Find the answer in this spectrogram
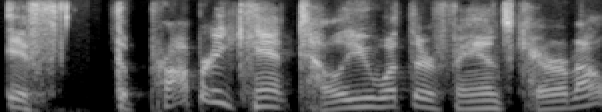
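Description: A man talks in an unremarkable speaking voice at a moderate pace with ordinary pitch variation. The sound is dry and close, with no echo. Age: 40s. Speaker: sports technology entrepreneur. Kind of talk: interview.

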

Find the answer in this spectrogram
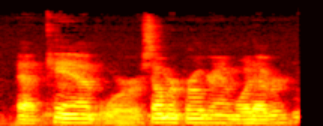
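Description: Fairly even in intonation, a man's dark, mellow voice at medium pitch carries audible room echo. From New York City, Manhattan. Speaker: photographer. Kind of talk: interview conversation. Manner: halting, many fillers.

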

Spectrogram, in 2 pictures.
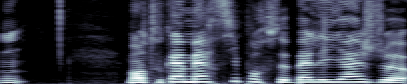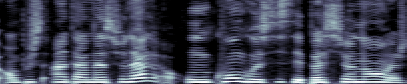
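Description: Speaking at a fairly quick pace, a woman with a fairly high pitch and ordinary pitch variation is heard in a dry, close sound with no echo. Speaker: radio host. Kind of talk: casual chat. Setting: studio. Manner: halting.

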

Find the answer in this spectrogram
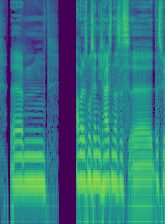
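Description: In a slight Bavarian accent, the voice moves at a fairly quick pace with a dark, mellow tone on a very clean recording with a silent background. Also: man. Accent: little Bavarian accent audible. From Bavaria, Germany (Kelheim, Unterhaching). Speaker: professional football goalkeeper. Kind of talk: casual interview.

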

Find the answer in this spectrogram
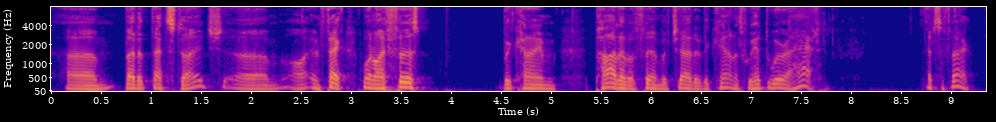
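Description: This man talks at a moderate pace in an Australian accent, with a medium pitch, ordinary pitch variation, and long, frequent pauses, all on a very clean recording with a silent background. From South Australia. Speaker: retired accountant. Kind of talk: casual chat.

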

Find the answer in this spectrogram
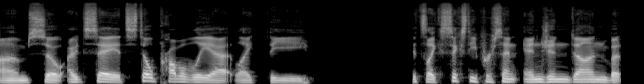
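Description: A man with an ordinary speaking voice at a fairly slow pace, ordinary pitch variation, a dry, close sound with no echo, and a very clean recording with a silent background. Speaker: homebrew programmer and streamer. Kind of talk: casual interview chat.

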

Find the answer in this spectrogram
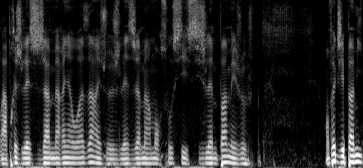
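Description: Against noticeable background noise, a man with a very deep, low pitch talks at a very fast pace, with fairly even intonation and long, frequent pauses. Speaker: DJ and music producer. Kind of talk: interview. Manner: halting.

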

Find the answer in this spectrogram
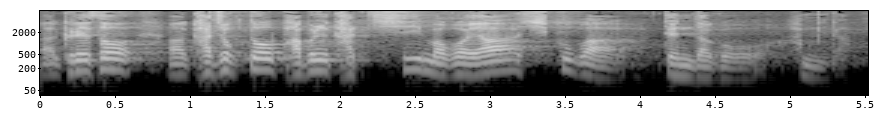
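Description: A man with a fairly high pitch talks at a very slow pace with lively intonation over noticeable background noise. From South Korea. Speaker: pastor. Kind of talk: sermon. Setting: church.

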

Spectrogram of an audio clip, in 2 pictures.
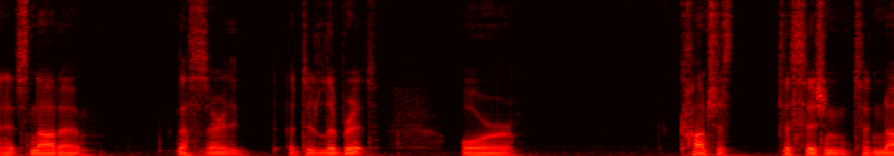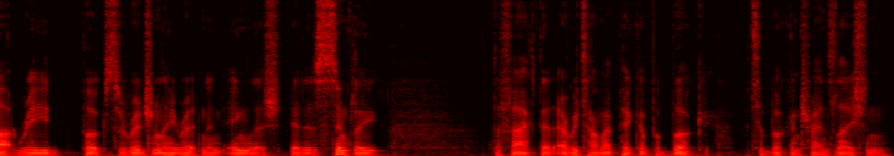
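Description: On a very clean recording with a silent background, a man with a Texan accent and a very deep, low pitch talks fairly quickly with fairly even intonation and long, frequent pauses. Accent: Texan American. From Texas, San Antonio. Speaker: novelist. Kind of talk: interview.

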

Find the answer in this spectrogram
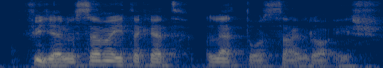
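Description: A man with a fairly low pitch speaks at a moderate pace in a somewhat breathy voice with ordinary pitch variation. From Hungary. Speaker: podcast host. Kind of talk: casual chat.

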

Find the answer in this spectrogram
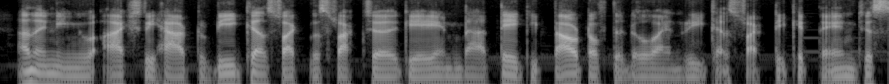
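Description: A man's very deep, low voice at a moderate pace with fairly even intonation and hardly any pauses, dry and close with no echo over a quiet background. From Sri Lanka. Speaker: head of data science and analytics. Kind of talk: podcast interview.

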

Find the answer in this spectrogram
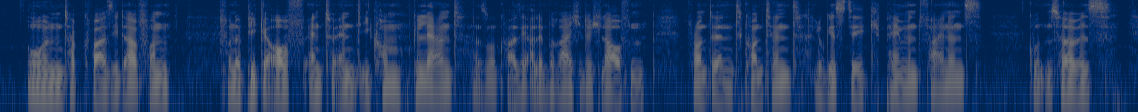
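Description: In a monotone, flat intonation, a man with a fairly low pitch talks at a moderate pace. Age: 30s. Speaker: e-commerce executive. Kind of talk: interview. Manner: hesitant with fillers.

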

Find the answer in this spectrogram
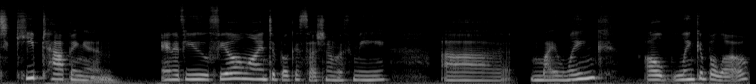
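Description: A woman with a plain, everyday voice, fairly high pitch and ordinary pitch variation, speaking at a fairly slow pace in a very clean recording against a silent background. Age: 20s. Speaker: spiritual healer and podcast host. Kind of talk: solo monologue podcast. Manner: frequent laughter.

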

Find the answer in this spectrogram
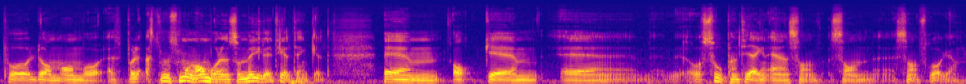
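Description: Lively intonation and vocal fry come through at a fairly slow pace. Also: man. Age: 50s. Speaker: policy expert and author. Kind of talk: interview conversation. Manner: halting, with many fillers and repetitions.

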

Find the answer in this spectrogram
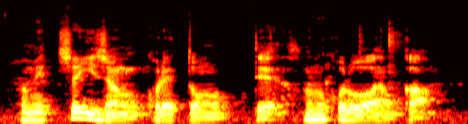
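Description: A man talks at a moderate pace with a very deep, low pitch. Noticeable background noise can be heard. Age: 30s. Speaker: software engineer. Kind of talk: casual chat.

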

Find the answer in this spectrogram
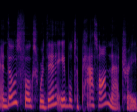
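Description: At a moderate pace, a woman with a plain, everyday voice uses lively intonation on a very clean recording with a silent background. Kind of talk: audiobook reading. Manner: measured, even, formal narration; clear explanatory tone.

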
